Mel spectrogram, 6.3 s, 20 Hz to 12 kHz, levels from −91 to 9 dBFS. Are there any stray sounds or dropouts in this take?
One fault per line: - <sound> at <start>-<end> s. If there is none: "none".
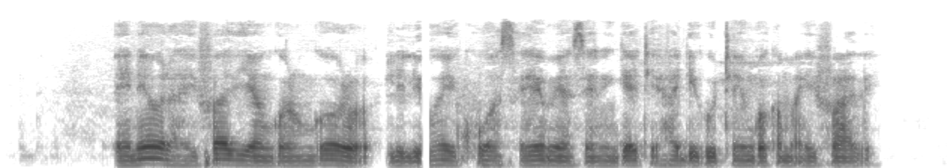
- dropout at 2.8-2.9 s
